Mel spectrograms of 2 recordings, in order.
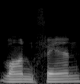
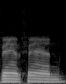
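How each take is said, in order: First: The first name has the vowel of 'on'. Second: The first name has the vowel of 'can'. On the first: The speaker calls it right. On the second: The speaker calls it wrong.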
